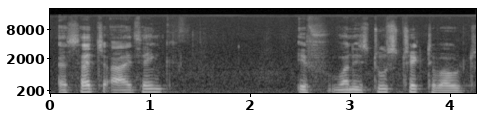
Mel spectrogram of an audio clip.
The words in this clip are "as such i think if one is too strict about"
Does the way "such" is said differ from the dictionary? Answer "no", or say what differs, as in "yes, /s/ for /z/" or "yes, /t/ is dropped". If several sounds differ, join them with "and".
no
